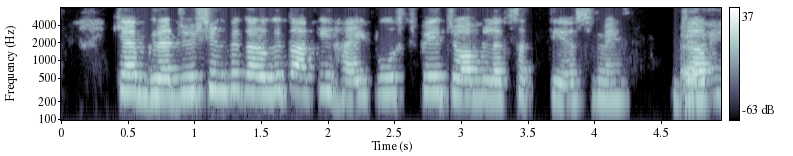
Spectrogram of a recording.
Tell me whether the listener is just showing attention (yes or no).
no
